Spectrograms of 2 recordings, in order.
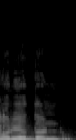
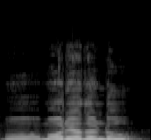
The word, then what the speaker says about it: Mourya Dandu: We have with us Mourya Dandu. Did I pronounce that right? Yeah, that's pretty good. Yeah. Like the and the da. Yeah. Mourya Dandu. Yeah. Mourya Dandu, photographer par excellence.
